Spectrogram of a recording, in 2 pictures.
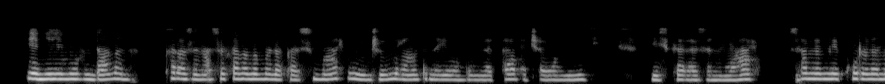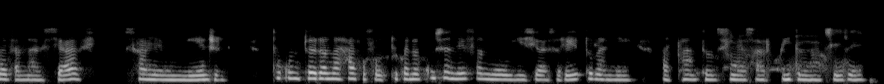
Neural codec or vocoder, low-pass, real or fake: codec, 16 kHz, 2 kbps, FreqCodec, smaller model; 5.4 kHz; fake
